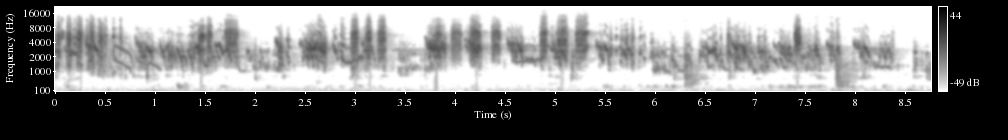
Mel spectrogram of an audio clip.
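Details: Happy budgie chirping continuously, a lively warbling chatter of rapid chirps, squeaks and rising-falling whistled notes, loud and clear with no other sounds.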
